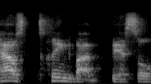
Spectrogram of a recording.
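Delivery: contemptuous tone. Naming a brand as the house cleaners: saying it with disdain. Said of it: "You say it with such disdain".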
